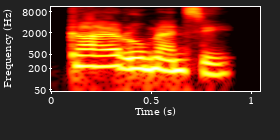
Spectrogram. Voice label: "chiromancy", Indian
